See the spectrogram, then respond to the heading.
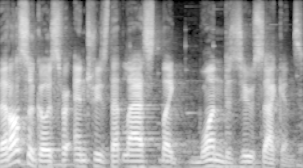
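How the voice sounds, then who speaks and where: A man with music in the background. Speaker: animator running a community collab. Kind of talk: casual instructional talk to viewers. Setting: home microphone, poor quality at start.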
